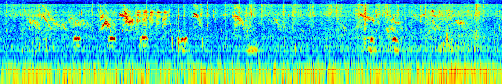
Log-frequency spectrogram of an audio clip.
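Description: Birds calling at a feeder: scattered high sparrow chirps, with short lower notes in a run of four in the first half and two more later.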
